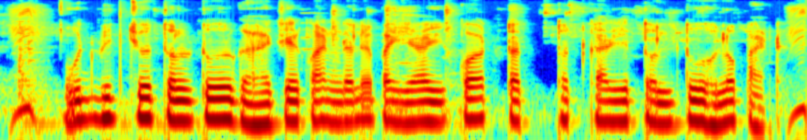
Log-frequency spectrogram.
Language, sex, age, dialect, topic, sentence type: Bengali, male, 25-30, Jharkhandi, agriculture, statement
